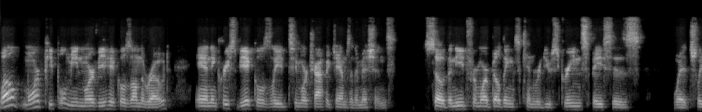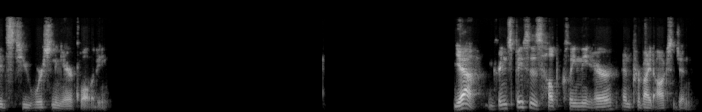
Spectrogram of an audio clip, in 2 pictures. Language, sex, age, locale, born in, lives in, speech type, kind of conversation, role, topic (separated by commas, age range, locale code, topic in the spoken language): English, male, 20-24, en-US, United States, United States, read, expert-assistant, expert, What are the challenges of urbanization?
